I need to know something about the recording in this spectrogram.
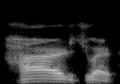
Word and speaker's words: hardware: Então eu falo hardware. Reparem que eu puxo meio que um R aqui, né? Eu puxo meio que um R. Hardware. E esse where aqui, ó, aqui a gente, no normal, a gente poderia ler var e tal. Não, eu leio mesmo com um R também, né?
